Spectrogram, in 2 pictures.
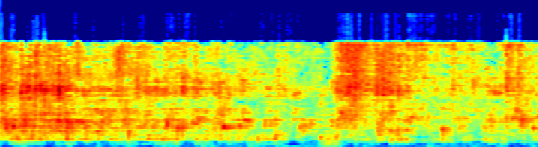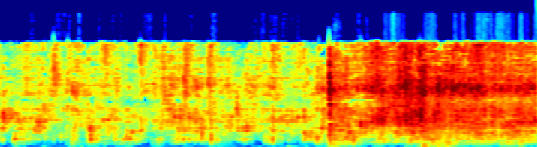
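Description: Onion and tomato frying in a pan, a steady broadband sizzle with stirring scrapes running throughout, loud and close, with no talk over it.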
